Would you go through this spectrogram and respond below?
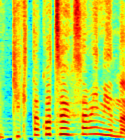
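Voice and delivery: quick high bewildered question, a bit quiet; mock-bewildered friend wondering what's wrong; puzzled friend. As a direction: ask fast and high, baffled by the girl. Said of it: "até ela tava tipo assim".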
